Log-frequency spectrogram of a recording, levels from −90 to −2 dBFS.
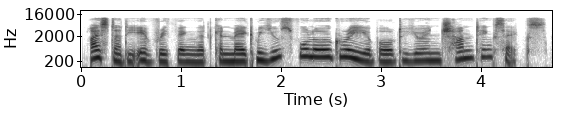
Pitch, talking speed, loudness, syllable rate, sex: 230 Hz, 180 wpm, -18 LUFS, 5.3 syllables/s, female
